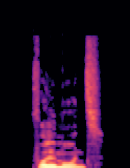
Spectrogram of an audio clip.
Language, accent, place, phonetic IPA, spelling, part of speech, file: German, Germany, Berlin, [ˈfɔlˌmoːnt͡s], Vollmonds, noun, De-Vollmonds.ogg
- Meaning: genitive singular of Vollmond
